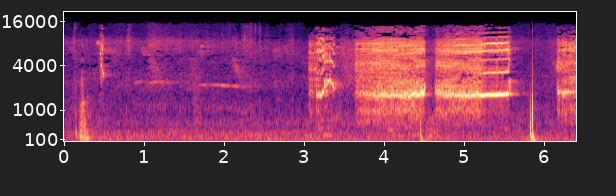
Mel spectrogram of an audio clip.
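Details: Very hungry cockatiel chick begging while being hand-fed: after near-silence, long harsh rasping bursts run for about two and a half seconds, then a brief rasp near the end, with a faint thin whistle earlier.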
